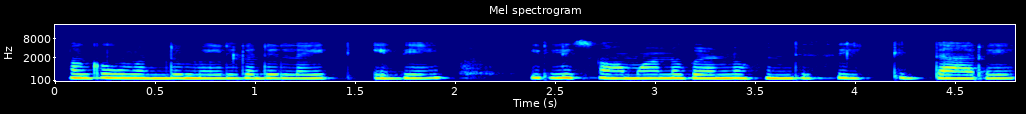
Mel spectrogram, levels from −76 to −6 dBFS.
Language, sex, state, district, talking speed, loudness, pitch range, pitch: Kannada, female, Karnataka, Belgaum, 110 wpm, -36 LUFS, 250-270 Hz, 255 Hz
